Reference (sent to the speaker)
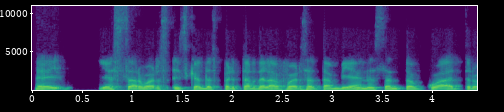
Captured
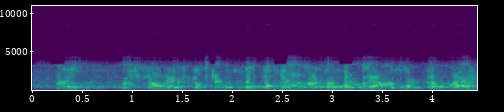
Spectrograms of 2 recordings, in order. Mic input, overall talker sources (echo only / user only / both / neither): echo only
